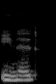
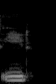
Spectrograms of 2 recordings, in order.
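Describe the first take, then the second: First: The word has an n sound before the d. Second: The word has no n sound before the d. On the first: The speaker calls it wrong. "which I always said Enid" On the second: The speaker calls it right. "It's Eid. I learned how to pronounce it"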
